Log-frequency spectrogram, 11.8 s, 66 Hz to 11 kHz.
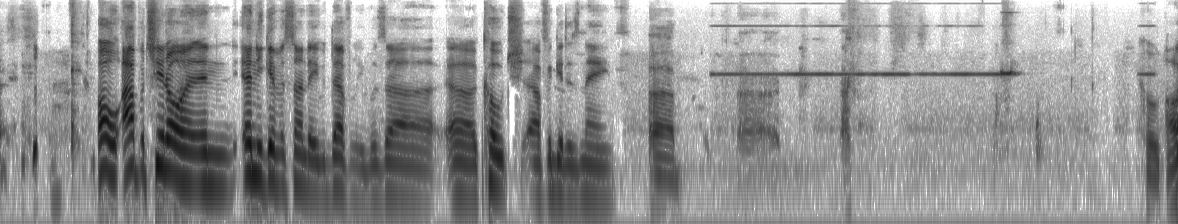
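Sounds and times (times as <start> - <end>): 
speech: 0.0 - 6.9, 11.5 - 11.7
kitchen timer beeping: 7.1 - 10.1.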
